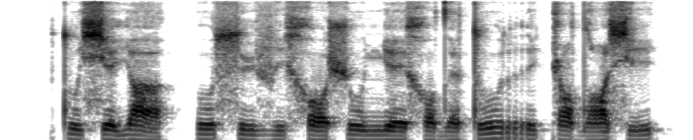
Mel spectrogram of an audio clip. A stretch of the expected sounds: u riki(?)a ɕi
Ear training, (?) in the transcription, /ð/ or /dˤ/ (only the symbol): dˤ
